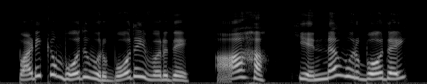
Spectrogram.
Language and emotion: Tamil, happy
